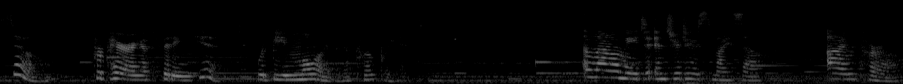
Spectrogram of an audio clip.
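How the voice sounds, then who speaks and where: Calculating corporate CEO, formal, smooth, faintly menacing, game music behind. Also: female voice, on the high side. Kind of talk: video game voice acting.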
